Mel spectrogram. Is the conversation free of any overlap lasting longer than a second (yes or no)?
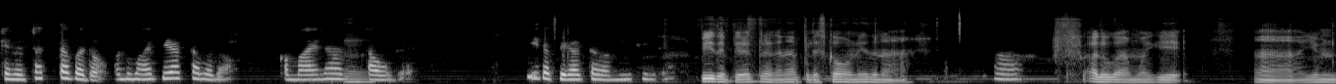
yes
